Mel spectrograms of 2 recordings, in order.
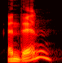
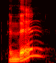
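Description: First: "And then?" raised, rising at the end; questioning rise. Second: "And then?" pitched very high, rising; insistent questioning. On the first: Frederick asks about plans after graduation, questioning. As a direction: ask "And then?" with a lifted rise. Friend presses for an answer. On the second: Frederick presses Reginald about his plans, insistent and high. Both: A narrator's reading.

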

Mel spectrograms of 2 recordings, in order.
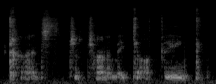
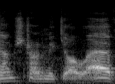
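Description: First: Soft, breathy whispered afterthought; whispering. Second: Said in the usual way. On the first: Acted. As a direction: whisper it like a secret. Second take, whispered.

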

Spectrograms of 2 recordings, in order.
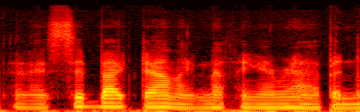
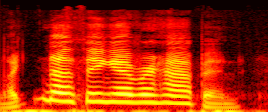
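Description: First: Said in the usual way. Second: "ever" hit high and loud, falling; stress on EVER. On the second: Real, not acted. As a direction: push up on "ever", then let it drop. Repeats phrase with emphasis.

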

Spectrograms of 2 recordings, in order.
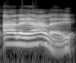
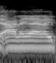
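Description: First: Cheering. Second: Said in the usual way. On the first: Shown as a demonstration. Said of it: "if someone says". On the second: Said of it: "I might say".

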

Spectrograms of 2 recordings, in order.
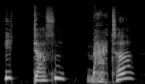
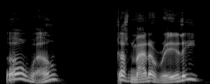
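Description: First: High, incredulous echoed question; taken aback. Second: Mildly let-down, letting it go; sighing resignation. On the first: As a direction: throw it back high and stunned, rising at the end. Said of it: "felt that a leg had been kicked away". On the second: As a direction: let it go with a sigh in the voice. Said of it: "He sighed". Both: A narrator's reading.

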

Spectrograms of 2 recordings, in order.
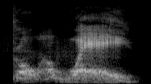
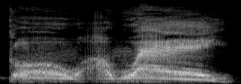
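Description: First: High, loud, drawn-out shout; fierce little girl driving someone off. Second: Very loud, hugely drawn-out bellow; slow, full-force holler; shouted order. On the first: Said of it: "she said fiercely to the strange boy". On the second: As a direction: stretch each word into a long commanding yell. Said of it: "ordered Ramona". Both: A narrator's reading.

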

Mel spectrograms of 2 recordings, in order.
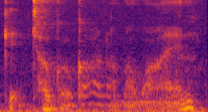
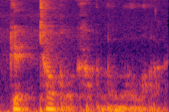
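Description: First: Unvoiced, hushed command; whispered order. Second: Unvoiced repeat of the order; whispered echo. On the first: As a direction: breathe the order out like a scheming boss. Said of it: "He's like". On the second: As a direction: whisper it back in mock menace.

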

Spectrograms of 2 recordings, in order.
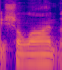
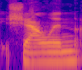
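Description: First: Shallan stressed on the last syllable; second variant pronunciation. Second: Shallan stressed on the first syllable; first variant pronunciation. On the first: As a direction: say Shallan as "sha-LAHN". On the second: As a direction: say Shallan as "SHAL-un". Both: Shown as a demonstration. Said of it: "I don't care if you say".

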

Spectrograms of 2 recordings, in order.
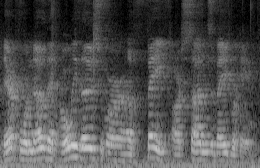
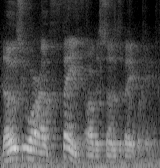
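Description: First: Nadruk op "only", luider aangezet; stress on only. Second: "Those" vooraan aangezet, zonder "only"; stress on those. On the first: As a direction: lean hard on "only". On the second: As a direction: hit "Those" at the start. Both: Shown as a demonstration. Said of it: "Notice that?".

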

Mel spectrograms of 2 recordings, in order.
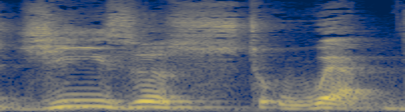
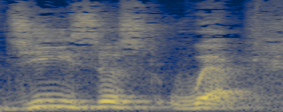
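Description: First: Drawn out slowly, pausing on Jesus; slow scripture reading. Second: Said in the usual way. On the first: Shown as a demonstration. Pastor quoting the shortest verse to viewers, slow and weighty. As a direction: let "Jesus wept" hang, very slowly. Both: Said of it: "It says".

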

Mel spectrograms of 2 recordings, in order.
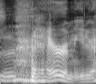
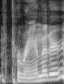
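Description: First: Parameter drawn out as PARA-MEE-ter; mispronounced parameter. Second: Parameter stressed on RAM, rising; correct pronunciation. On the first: Mocking coworker's word, parameter said as PARA-meter. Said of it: "I was so confused". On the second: Correcting a coworker, parameter said as puh-RAM-iter. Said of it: "Oh, you're talking". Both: Retold or imitated.

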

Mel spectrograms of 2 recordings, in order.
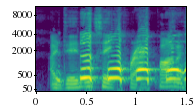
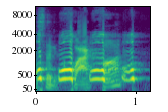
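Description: First: "crackpot" said loud and high, laughing in disbelief; host catches own slip, shouting "crackpot" through laughter; laughing stress on crackpot. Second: "quackpot" stretched out loud and high, laughing at the slip; host admits the pun, slowly hitting "quackpot" mid-laugh; laughing stress on quackpot. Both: Real, not acted.

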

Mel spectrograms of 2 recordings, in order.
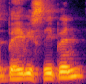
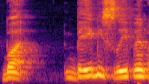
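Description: First: Said in the usual way. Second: Put-on "baby" stretched slowly and rising; drawn-out sign reading. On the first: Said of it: "where it says". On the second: Door knocker mocking the baby sleeping sign, slowly. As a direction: read "But baby sleeping" slowly, lifting "baby". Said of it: "no soliciting sign".

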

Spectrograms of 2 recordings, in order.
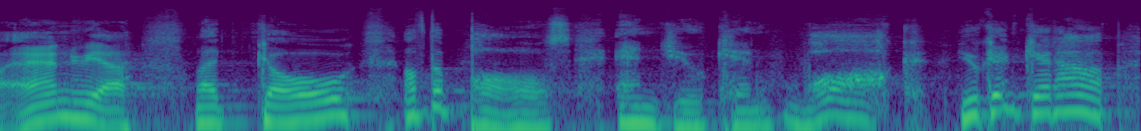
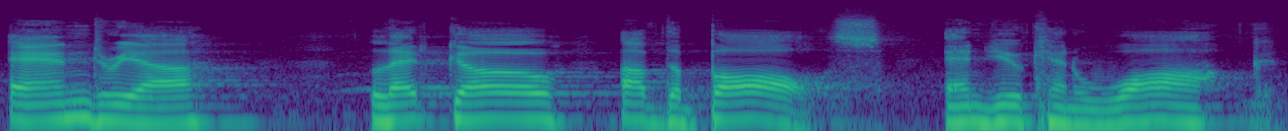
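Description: First: Slow, exasperated dad; losing patience, slowly; irritated. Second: Slow and firm; firmer. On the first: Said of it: "more and more irritated". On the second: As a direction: lay down the law, slowly. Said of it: "a little bit firmer". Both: Retold or imitated.

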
